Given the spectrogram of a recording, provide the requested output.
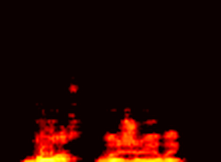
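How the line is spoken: Shout from another room. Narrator (Russian): крикнул он из приемной

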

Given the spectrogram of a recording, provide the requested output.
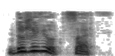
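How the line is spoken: Joyful crowd exclaiming. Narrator (Russian): Весь народ обрадовался и воскликнул

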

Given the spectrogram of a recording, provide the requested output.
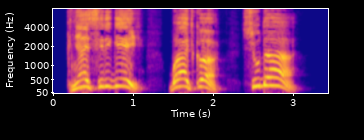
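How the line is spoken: Shouting from courtyard. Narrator (Russian): кричали во дворе кто-то из дружинных

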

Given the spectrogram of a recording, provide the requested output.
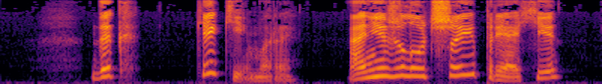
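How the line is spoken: Amused snort. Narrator (Russian): хмыкнул Ануфрий

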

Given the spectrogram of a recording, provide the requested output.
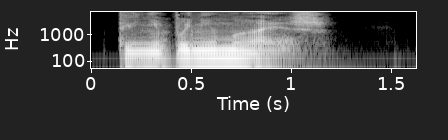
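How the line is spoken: Through gritted teeth. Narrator (Russian): процедил друг сквозь зубы

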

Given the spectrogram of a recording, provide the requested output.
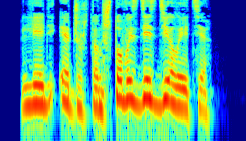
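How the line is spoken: Barked. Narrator (Russian): рявкнул он

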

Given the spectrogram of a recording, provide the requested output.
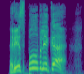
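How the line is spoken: Shout. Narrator (Russian): крикнул он

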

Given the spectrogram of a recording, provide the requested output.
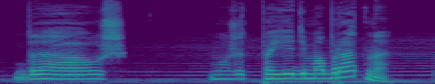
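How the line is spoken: Uncertain, hesitant. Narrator (Russian): Неуверенно произнесла жена

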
